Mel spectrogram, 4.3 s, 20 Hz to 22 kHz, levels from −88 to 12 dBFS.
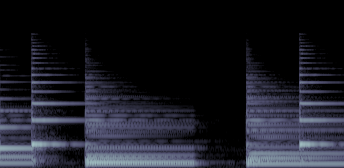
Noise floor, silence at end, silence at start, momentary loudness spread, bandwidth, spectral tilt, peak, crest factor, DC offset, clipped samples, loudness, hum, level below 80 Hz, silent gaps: -68 dBFS; 0 s; 0 s; 11 LU; 7.6 kHz; -8 dB/octave; -12 dBFS; 16 dB; under 0.1%; under 0.1%; -28 LUFS; none; -80 dBFS; none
